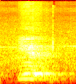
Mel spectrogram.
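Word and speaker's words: فرعون: Berarti rinya dibaca tipis. Fir. Jangan fir. Jangan jadi tebal ya. Fir tipis.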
